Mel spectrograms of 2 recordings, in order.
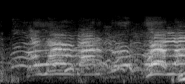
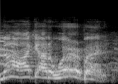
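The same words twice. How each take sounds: First: Breezy don't-worry voice, pitched up; soothing brush-off in a put-on high voice; mock reassurance. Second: Said in the usual way. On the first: Mock reply to his own question.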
